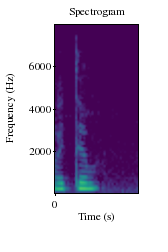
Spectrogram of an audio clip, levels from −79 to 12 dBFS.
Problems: constant background noise, low volume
